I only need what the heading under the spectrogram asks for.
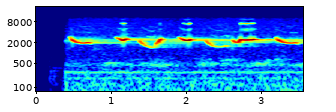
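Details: Rufous-bellied thrush song: after a short silence, a run of clear whistled notes, some dipping sharply down and curling back up, delivered in quick succession over a faint steady hum.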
